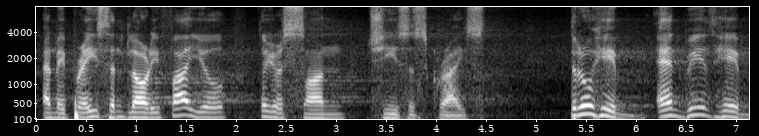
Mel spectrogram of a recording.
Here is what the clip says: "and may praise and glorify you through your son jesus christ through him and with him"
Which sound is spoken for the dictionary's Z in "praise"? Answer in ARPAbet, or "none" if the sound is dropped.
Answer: S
